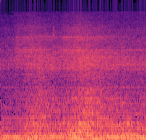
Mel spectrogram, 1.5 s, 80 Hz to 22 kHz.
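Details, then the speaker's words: Princess 2200 six-cylinder vintage car after compression test and valve clearance check, mic inside the cabin: even, steady, heavy low rumble with smooth rise in revs, no knocks or misses; engine runs healthy. "the mic is inside the car so maybe you cannot hear it but it is really it's heavy"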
